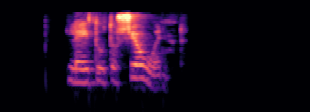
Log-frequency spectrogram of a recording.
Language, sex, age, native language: Icelandic, female, 40-49, Icelandic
